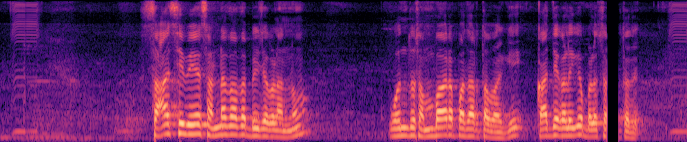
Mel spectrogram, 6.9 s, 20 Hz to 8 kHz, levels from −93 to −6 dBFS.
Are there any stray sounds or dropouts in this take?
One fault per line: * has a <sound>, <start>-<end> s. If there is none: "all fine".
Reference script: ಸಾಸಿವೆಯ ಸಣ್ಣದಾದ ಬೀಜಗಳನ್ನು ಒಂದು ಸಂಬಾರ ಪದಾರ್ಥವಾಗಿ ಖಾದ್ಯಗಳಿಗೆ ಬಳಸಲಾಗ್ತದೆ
* has a dropout, 6.1-6.2 s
